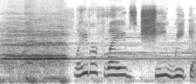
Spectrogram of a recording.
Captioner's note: cheers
